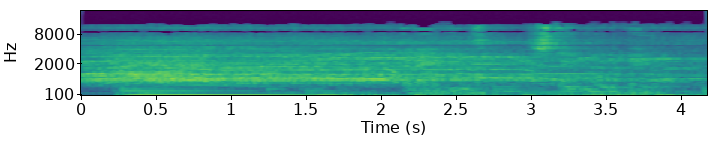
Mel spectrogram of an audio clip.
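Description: Concert crowd cheering and whooping as loud, bass-heavy music starts through the venue's sound system, the bass cutting in suddenly about a quarter second in.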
